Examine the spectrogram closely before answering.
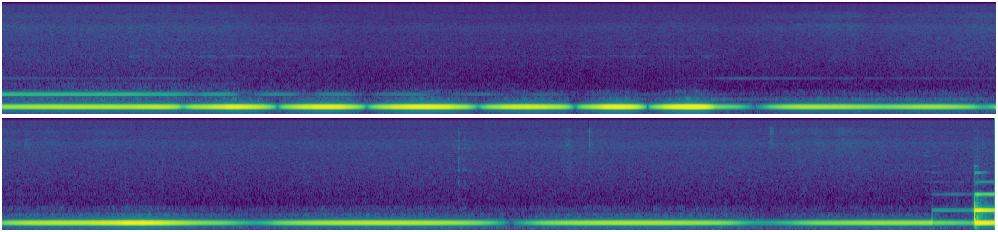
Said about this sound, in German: Genau, und dann noch eine Kristallklangschale. Genau, das ist jetzt zum Beispiel eine von meinem Set. Das ist mit Tigerauge zusammen. Also da ist Tigerauge außen nochmal draufgebracht.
